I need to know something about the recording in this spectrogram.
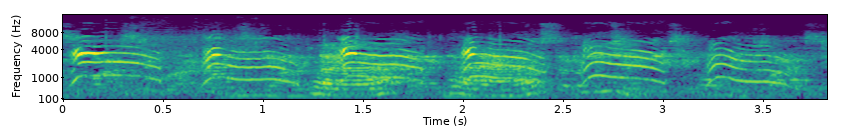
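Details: Crying Pomeranian puppies at nine days old: six evenly spaced whimpers, each a short upward-then-downward arched squeak, coming roughly every two-thirds of a second.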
